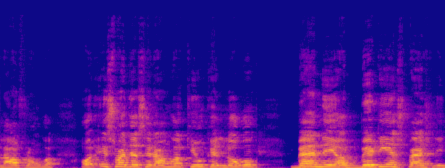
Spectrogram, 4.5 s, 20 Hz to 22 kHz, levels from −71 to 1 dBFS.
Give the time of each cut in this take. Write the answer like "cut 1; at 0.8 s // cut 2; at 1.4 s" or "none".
cut 1; at 2.6 s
